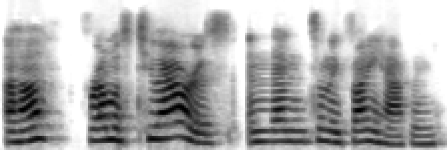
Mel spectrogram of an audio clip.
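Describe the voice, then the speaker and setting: A woman's voice: a little high, lively intonation, brisk, pushed and bright. A woman playing a poised, teasing, affectionate detective's wife in a radio play. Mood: arch. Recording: muffled video-call recording.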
